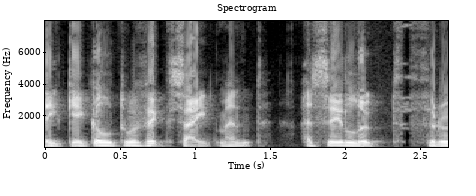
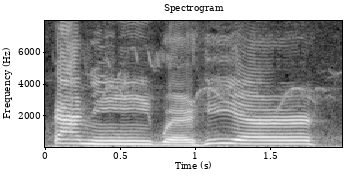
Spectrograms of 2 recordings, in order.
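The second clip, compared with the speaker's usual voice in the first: put-on high, raised childlike call; 4 dB louder, slower than usual. Peppa knocks and calls to Granny, excited call. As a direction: call excitedly through a front door.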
